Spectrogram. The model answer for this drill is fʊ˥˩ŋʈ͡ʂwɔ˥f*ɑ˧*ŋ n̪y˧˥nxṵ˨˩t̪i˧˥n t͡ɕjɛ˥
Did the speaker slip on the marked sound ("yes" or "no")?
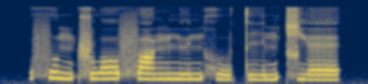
yes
